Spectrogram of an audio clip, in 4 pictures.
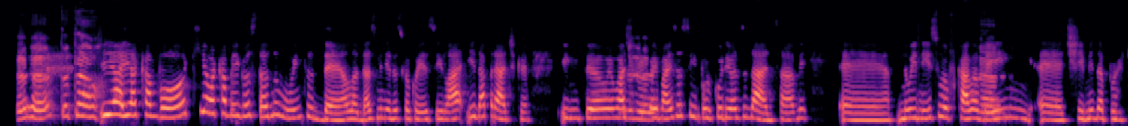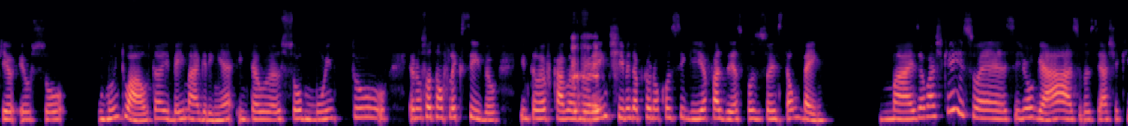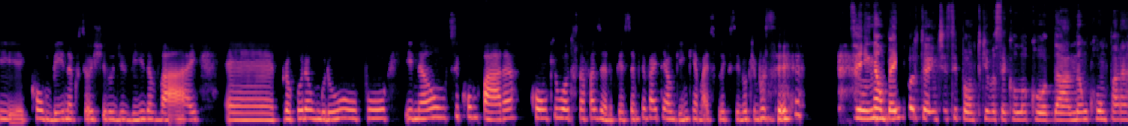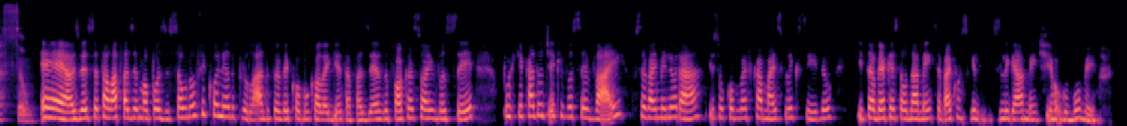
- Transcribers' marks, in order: other background noise; tapping; chuckle
- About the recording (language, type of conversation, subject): Portuguese, podcast, Que atividade ao ar livre te recarrega mais rápido?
